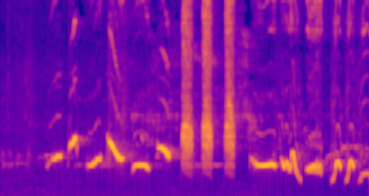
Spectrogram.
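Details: Morning masteran singing of a white-rumped shama, rich varied whistles rising and falling in rapid sequence, broken midway by three harsh raspy bursts before the whistling resumes.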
